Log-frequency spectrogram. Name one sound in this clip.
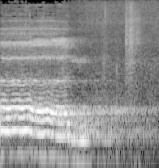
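A man sings a long, drawn-out melodic line into a microphone, ending with a lingering echo in a large room.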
